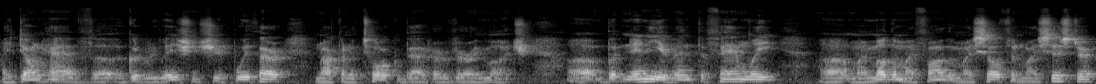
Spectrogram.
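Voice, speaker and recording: With noticeable background noise and audible room echo, a man with a New York accent speaks at a fairly low pitch and a moderate pace in a monotone, flat intonation. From New York area (Manhattan, Long Island). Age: 70s. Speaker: podcast host. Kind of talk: personal monologue. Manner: halting, many fillers.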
